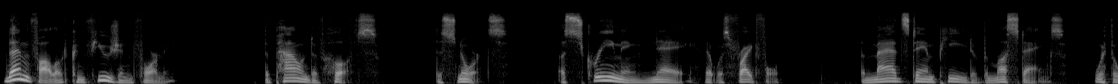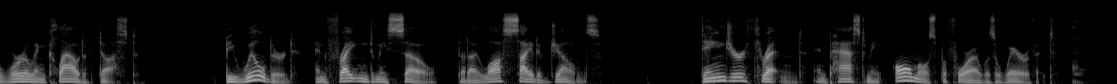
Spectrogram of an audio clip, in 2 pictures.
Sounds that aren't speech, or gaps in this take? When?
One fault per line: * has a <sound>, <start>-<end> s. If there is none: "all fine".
* has a thud, 21.9-22.2 s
